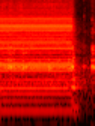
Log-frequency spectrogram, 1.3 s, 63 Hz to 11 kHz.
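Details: Refurbished Saeco Via Venezia espresso machine near the end of a double shot, around 25 seconds; steady, high, even vibratory pump buzz for about a second, then cut-off to faint drips: normal vibratory pump buzz.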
